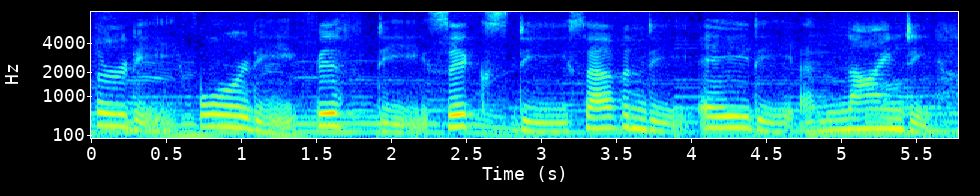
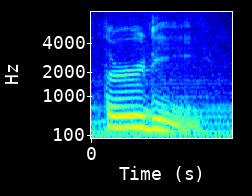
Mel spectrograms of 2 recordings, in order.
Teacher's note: we say them as if they end with a d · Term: the flap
